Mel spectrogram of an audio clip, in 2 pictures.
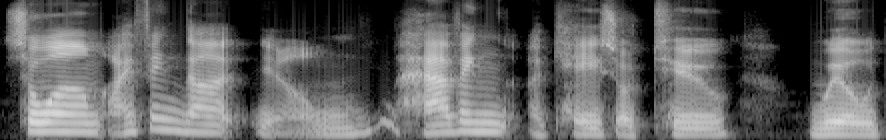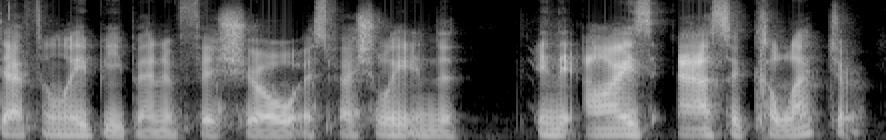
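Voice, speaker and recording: Card-channel host, male, raised in Canada and Hong Kong: a halting, repetitive casual talker with a bit of fry. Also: mid-range voice, sharp tone. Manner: rambling, halting, many restarts and fillers. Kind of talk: casual talk to camera.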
